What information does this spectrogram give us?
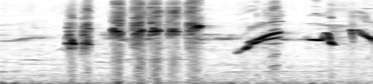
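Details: Champion Oriental magpie-robin delivering full song for tutoring and provoking birds: a thin whistle, a burst of five harsh scratchy notes, then bright upswept whistles and sharp slurred phrases.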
